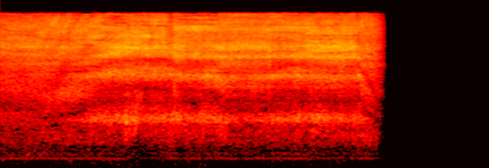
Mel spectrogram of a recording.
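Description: A suction tube hisses loudly as it draws up fluid.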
